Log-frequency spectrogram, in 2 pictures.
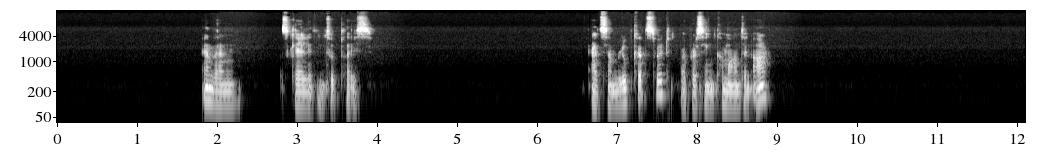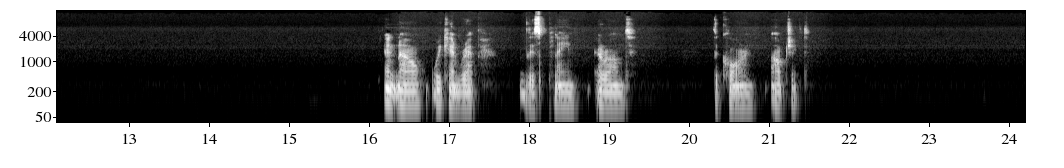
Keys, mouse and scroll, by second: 2.2 s, 3.7-4.5 drag, 4.5 s, 7.1-7.4 scroll up 2, 7.4 middle click, 8.3 Tab, 9.1 r, 11.0-14.6 middle drag, 15.8 click, 17.3 shift+click, 17.9 shift+click, 18.9 click, 20.1 g, 22.1 scroll up 2, 22.3-24.2 shift+middle drag.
